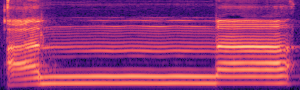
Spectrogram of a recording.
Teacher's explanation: তাহলে আওয়াজটা কখন হয় নুন আর মিমের ক্ষেত্রে, যেমন আন্না, নুন যেখানে আছে সেখানে এই নাকি আওয়াজটা গুন্নাটা আছে, আন্না। মিমেও তাই, আম্মান আন্না।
